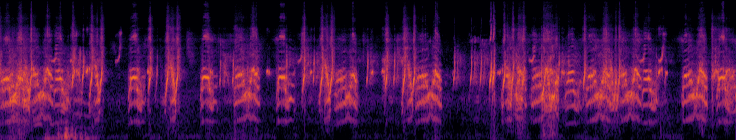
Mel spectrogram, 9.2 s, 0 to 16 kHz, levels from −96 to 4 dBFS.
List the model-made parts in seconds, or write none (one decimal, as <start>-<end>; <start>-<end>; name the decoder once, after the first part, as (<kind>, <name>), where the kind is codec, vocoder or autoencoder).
0.0-5.3 (autoencoder, DAC-VAE); 6.2-9.2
